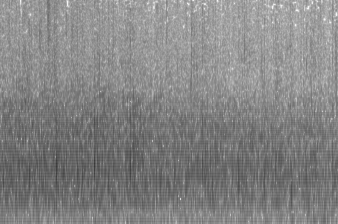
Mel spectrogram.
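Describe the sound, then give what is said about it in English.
A large church audience applauds steadily to welcome guest speaker Dr. David Gibbs, a dense wash of many hands clapping at once, sustained and even throughout with no voices standing out. “I deeply appreciate that kindness and that applause.”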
